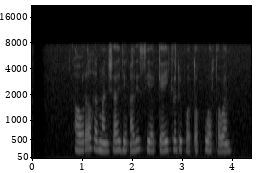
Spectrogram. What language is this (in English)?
Sundanese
